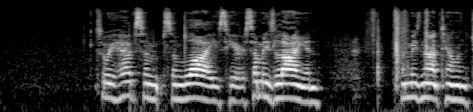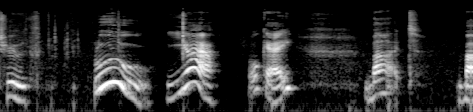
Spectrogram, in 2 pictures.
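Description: Playing cards are laid softly on a cloth.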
